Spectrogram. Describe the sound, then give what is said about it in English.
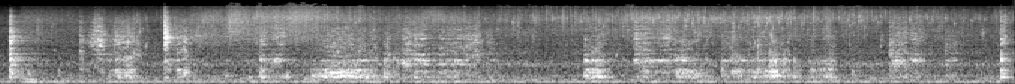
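Fresh breadcrumbs toasting in oil with five or six garlic cloves give a steady, bright sizzle. Scraping stirring strokes come through at irregular moments. “So then you're tossing the breadcrumbs into the oil and garlic. And we'll let the whole thing toast up together.”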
